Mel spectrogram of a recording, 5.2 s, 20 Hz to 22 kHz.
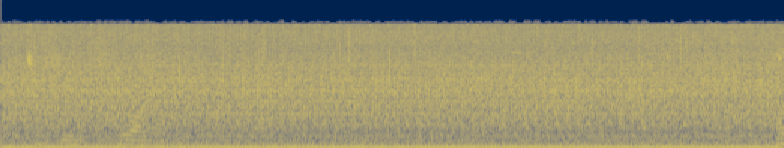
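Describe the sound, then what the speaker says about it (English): An old tractor's engine idles steadily in a farming video game, a constant low rumbling drone that holds at an even loudness throughout. "We'll drive this old shaggy tractor to field 1."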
